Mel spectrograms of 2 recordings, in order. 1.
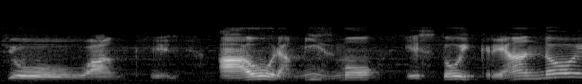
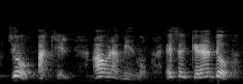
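La oración se dice lentamente. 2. La oración se dice muy rápidamente. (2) "uno muchísimo más rápido"

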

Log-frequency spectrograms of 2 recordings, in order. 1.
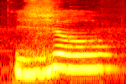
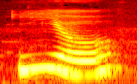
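A palavra começa com um som de zh. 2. A palavra começa com um som de y. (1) "um som de J" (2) "um som de I"

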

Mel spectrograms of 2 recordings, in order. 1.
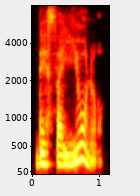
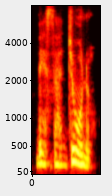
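El sonido 'y' es suave y delicado. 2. El sonido 'y' es fuerte y firme. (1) "more soft" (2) "like stronger"

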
